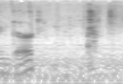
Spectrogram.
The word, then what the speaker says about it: Gert: Nobody can say Gert. They say it with a soft G.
